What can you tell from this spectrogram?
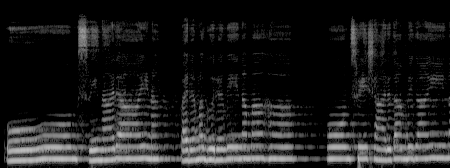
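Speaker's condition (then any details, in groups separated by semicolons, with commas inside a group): No condition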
